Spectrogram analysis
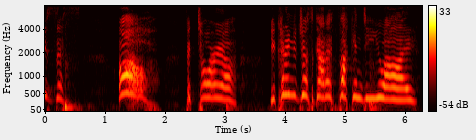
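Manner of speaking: high, very loud nasal wail; exasperated nasal mom. Retold or imitated. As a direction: wail in motherly despair, through the nose. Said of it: "I always make her voice like that".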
